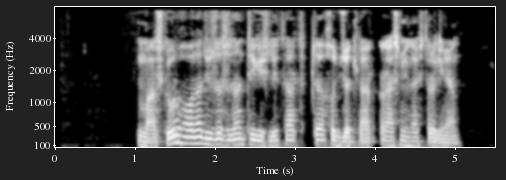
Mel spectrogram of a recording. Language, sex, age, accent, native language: Uzbek, male, 19-29, Farg'ona, Uzbek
